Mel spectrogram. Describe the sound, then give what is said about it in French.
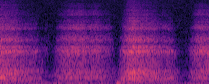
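Heavy, panting breaths of a person out of breath from a sudden, brutal physical effort, rasping in and out in a steady rhythm of roughly three breath cycles, with no talking. “J'en profite donc pour retrouver une contenance et calmer discrètement mon essoufflement provoqué par l'effort brutal.”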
